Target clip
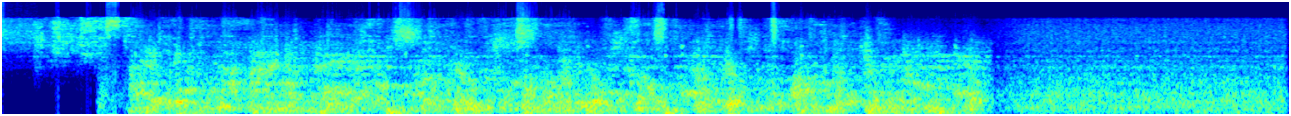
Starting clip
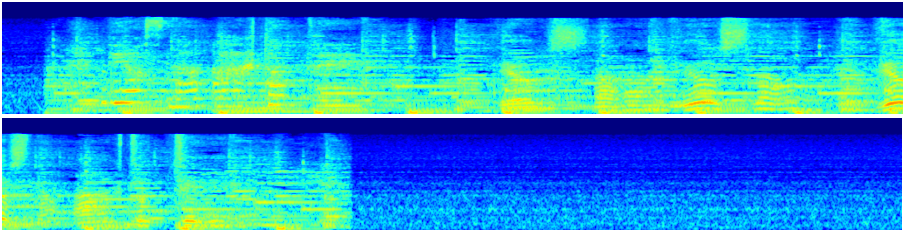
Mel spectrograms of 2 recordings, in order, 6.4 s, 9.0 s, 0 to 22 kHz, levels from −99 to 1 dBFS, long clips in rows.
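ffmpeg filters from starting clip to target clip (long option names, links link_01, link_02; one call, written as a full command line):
ffmpeg -i in.wav -filter_complex "[0:a]equalizer=frequency=1200:width_type=o:width=1.2:gain=-4.5,acrossover=split=5000[link_01][link_02];[link_01]adelay=660[link_03];[link_03][link_02]amix=inputs=2:normalize=0,acompressor=mode=upward:threshold=-41dB:ratio=2.5,atempo=1.4,aecho=1:1:4.4:0.44,afftfilt=real='hypot(re,im)*cos(2*PI*random(0))':imag='hypot(re,im)*sin(2*PI*random(1))':win_size=512:overlap=0.75,acompressor=threshold=-46dB:ratio=3,aeval=exprs='clip(val(0),-1,0.00562)':channel_layout=same,volume=10.5dB" out.wav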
